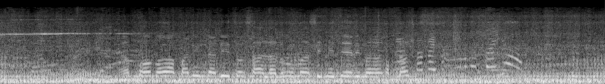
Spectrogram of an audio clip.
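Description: A motorcycle idles close by.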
